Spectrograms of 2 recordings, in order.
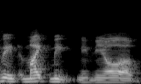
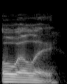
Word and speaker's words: Mignola: Oh, it's like the Enya, Mignola. No, I can't. I'm gonna do it the way. Just think Minyola.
